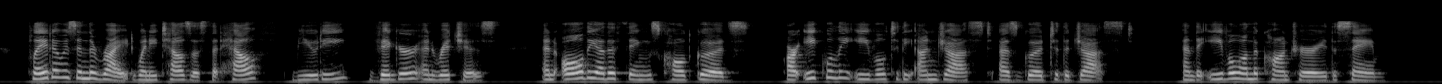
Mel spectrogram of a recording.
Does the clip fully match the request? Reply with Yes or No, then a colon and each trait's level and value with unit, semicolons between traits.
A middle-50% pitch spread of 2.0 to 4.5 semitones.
Yes: average, 4.2 semitones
